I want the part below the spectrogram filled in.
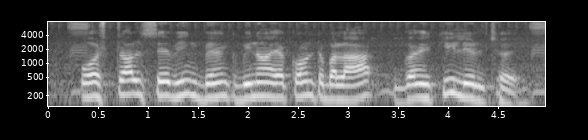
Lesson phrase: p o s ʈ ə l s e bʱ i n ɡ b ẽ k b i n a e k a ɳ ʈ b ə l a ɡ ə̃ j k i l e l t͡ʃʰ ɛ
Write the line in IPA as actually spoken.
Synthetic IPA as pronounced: p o s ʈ ə l s e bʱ i ŋ ɡ b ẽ k b i n a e k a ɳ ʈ b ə l a ɡ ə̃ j k i l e l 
